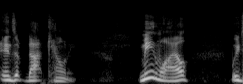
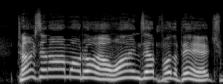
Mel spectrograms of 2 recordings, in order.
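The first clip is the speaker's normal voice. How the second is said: 1920s gangster voice, much higher; 7 semitones higher than usual. Recalling calling a player's games, announcing a pitch in old-timey 1920s gangster voice. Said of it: "I love an old timey nineteen twenties gangster voice".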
